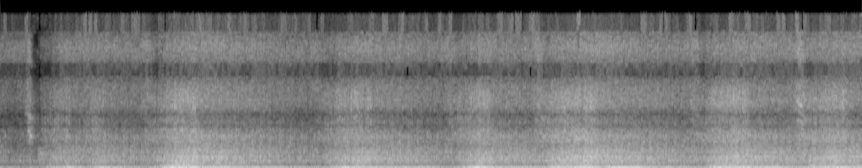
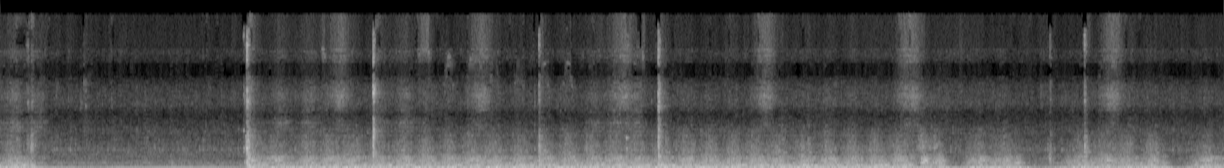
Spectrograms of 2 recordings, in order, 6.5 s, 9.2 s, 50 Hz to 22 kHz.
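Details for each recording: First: 1963 Mercedes W111 under restoration, started after refitting the mechanical injection pump, ultrasonically cleaned injectors and cleaned distribution block; engine runs steadily, revs rise and fall cleanly in repeated blips, even firing, no misses; normal running. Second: 1963 Mercedes W111 with mechanical fuel injection, cold start connected. The starter churns steadily for a long time but it never catches; fuel reaches the injectors yet they don't spray. Crank-no-start.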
